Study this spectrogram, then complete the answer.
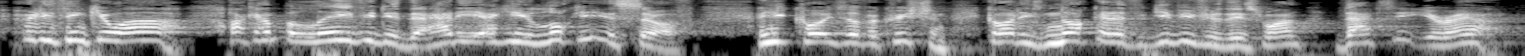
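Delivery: high, fast, outraged accusation; accusing voice. Acted. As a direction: condemn them like a furious judge. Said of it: "There's accusation".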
